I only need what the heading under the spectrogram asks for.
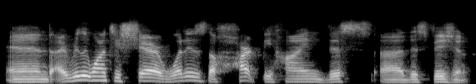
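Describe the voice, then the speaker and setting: A middle-aged man from New York, born in Japan, giving earnest, halting opening remarks as a religious leader. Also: mid-range voice. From born in Japan, grew up in New York. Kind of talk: earnest informal speech to a congregation. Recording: dull, lo-fi sound.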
